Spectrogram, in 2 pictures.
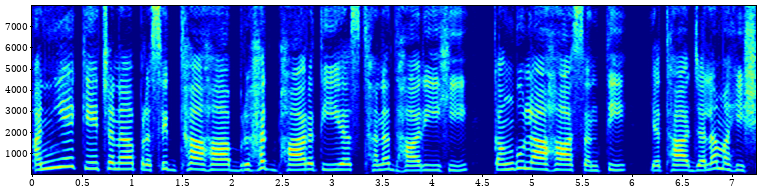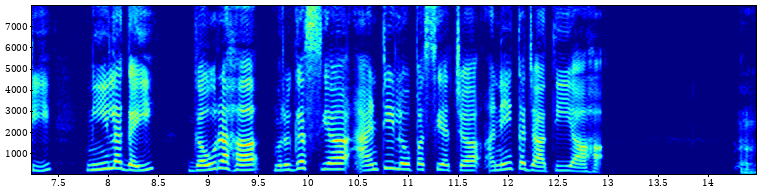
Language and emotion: Sanskrit, neutral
